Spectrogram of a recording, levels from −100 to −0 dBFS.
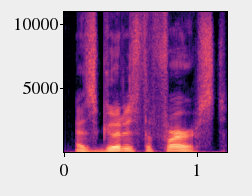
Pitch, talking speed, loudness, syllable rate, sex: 115 Hz, 245 wpm, -17 LUFS, 4.7 syllables/s, male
